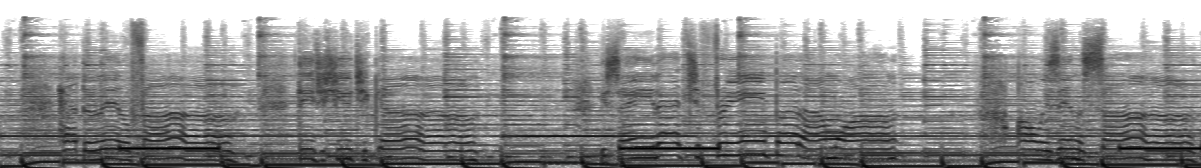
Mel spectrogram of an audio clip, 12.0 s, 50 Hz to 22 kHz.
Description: Ringback tone (Europe, 425 Hz), with noise.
